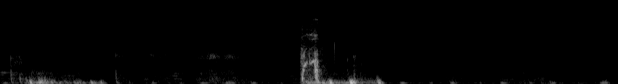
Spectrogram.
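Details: Hiccups in a person who drank some wine too fast; repeated hiccup sounds.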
